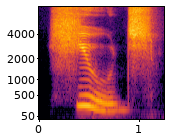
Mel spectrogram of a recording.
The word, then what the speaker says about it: huge: Huge. Not all the time, but most of the time, the long U sound begins with an additional Y sound.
